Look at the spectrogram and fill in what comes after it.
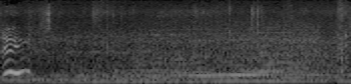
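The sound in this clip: Rally car engines droning as the leading cars arrive at the timing boards of a time control. A steady, loud engine note with strong harmonics holds throughout, and a brief rising whine is heard at the start.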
